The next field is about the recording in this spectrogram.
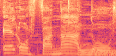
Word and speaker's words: El Orfanato: Euh, on regarde El Orfanato.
